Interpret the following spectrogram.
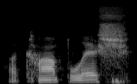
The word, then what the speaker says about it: accomplishments: now in this word it's almost as if that first C we don't say we say aomp accomplishments accomplishments accomplishments those are the foot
